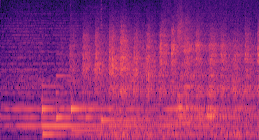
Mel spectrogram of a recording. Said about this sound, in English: Forty-four-year-old Jane Toppin could hear the train whistle from her second-story window.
